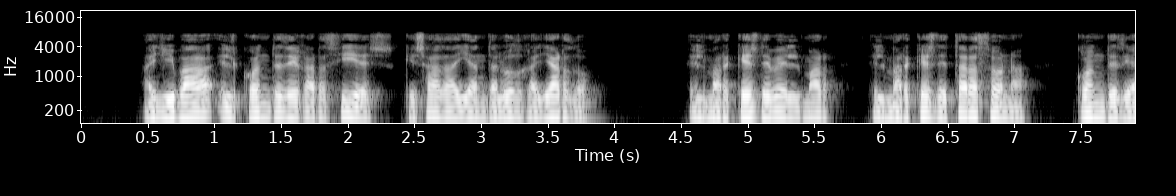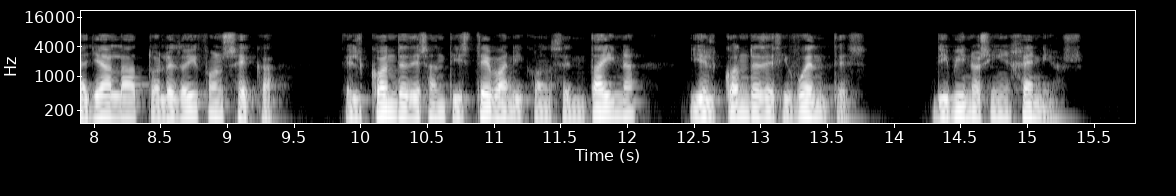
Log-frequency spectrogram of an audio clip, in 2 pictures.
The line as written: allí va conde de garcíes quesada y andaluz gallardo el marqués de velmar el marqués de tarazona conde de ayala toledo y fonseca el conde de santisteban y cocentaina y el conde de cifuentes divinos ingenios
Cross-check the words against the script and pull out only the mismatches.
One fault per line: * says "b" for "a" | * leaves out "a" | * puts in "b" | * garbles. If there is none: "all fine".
* puts in "el"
